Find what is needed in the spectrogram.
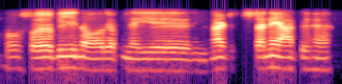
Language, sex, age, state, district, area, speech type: Hindi, male, 45-60, Madhya Pradesh, Hoshangabad, rural, conversation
